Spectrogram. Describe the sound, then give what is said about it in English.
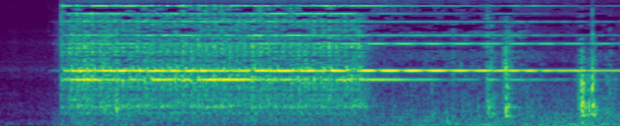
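A telephone rings loudly, one sustained metallic bell trill lasting about two seconds, then ringing on softly with a couple of faint clicks, in a film scene of a phone call between Anton Chigurh and Josh Brolin's character. No one speaks. “And here's a scene. It's over the phone.”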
